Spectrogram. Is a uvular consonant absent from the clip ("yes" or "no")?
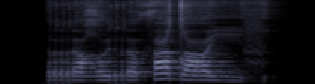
no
